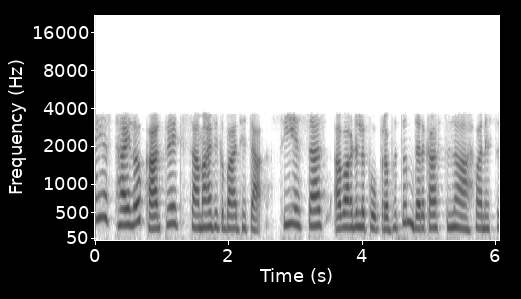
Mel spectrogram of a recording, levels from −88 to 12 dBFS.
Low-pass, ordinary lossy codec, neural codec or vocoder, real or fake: 3.6 kHz; none; codec, 16 kHz, about 1 kbps, DyCAST, with the encoder's durations; fake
